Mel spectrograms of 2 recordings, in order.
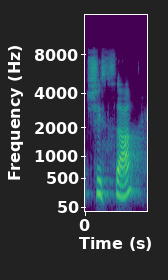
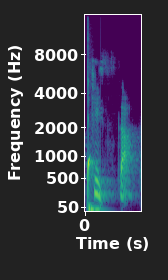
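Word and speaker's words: kyssa: you say this expression shisa then it's super important that you pronounce it like this and not kisa because kisa for us is to pee that can be a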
